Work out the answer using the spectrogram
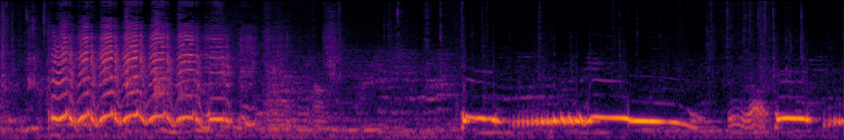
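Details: Ringneck doves in training, albino white versus local, nodding and laughing: a wavering, harmonic-rich chatter at first, then after a pause a long trilled coo and a short final note.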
